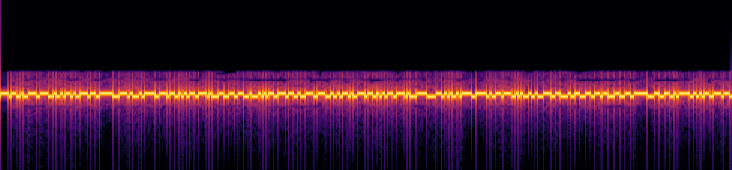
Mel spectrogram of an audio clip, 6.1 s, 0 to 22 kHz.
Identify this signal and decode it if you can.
RTTY, about 45.45 baud. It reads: AND THE SHIPS AND SHORE FACILITIES
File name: fsk170 / usnavy3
